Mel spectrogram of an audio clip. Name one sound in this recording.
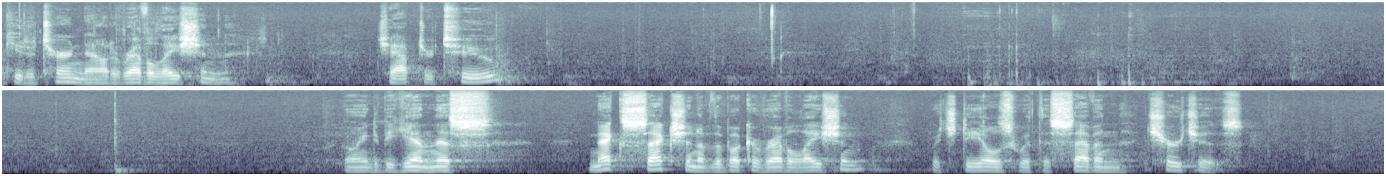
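An elderly man speaks slowly and calmly through a microphone, with long pauses.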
